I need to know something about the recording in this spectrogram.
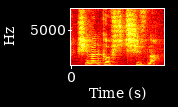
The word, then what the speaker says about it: Szymankowszczyzna: And the first one is almost silent, it's like sh. So yeah, I would say it's Szymankowszczyzna.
